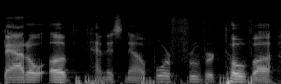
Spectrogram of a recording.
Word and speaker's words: Fruhvirtova: I'm talking about Linda Fruvertova, a name we're all going to have to learn to pronounce as Fruvertova,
